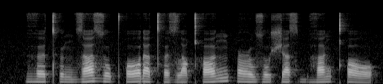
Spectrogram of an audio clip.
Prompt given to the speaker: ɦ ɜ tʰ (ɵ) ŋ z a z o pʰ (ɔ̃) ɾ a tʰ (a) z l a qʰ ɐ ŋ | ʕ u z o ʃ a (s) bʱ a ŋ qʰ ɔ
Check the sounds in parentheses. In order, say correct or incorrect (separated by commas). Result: correct, incorrect, incorrect, correct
